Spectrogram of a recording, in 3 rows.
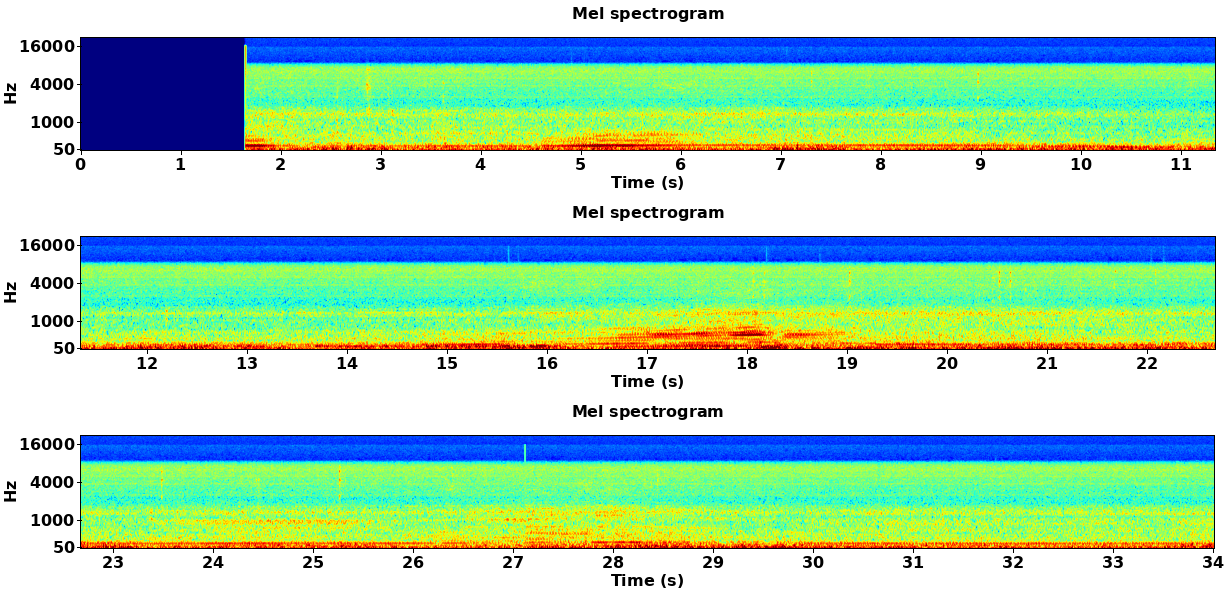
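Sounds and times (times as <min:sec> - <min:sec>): car engine running: 0:01.7 - 0:16.9, 0:17.8 - 0:34.0.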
